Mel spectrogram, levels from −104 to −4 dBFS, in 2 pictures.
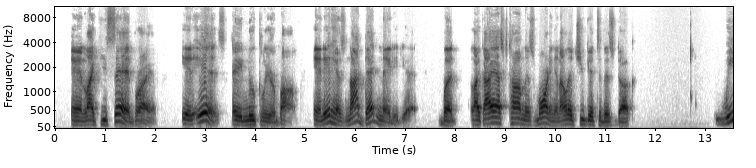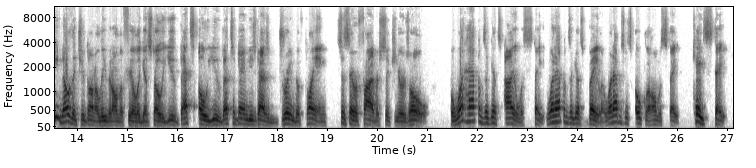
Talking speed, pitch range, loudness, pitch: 175 wpm, 110-155 Hz, -20 LUFS, 125 Hz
